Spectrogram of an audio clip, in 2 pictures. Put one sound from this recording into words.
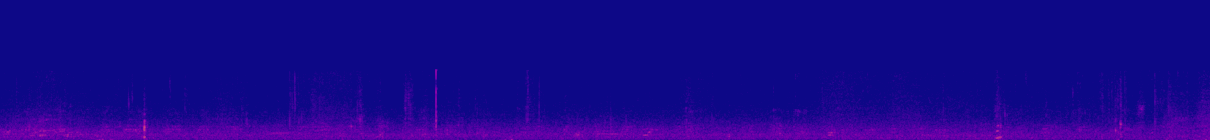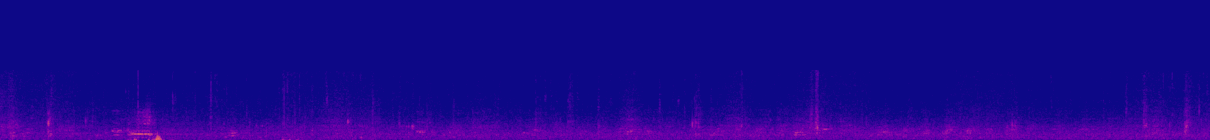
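A bear chews and smacks its lips close by.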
